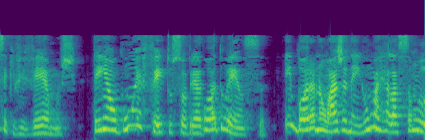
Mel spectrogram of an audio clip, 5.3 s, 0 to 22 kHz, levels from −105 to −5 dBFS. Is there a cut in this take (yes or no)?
yes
